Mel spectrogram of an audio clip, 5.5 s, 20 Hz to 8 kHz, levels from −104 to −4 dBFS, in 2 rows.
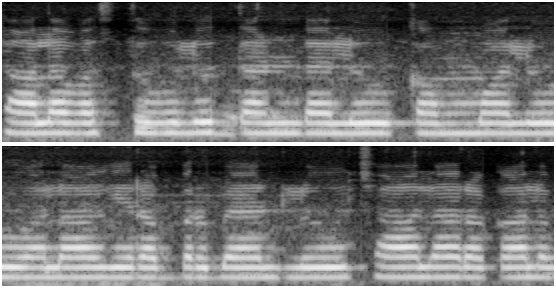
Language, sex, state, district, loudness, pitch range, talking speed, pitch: Telugu, female, Andhra Pradesh, Sri Satya Sai, -14 LUFS, 210-215 Hz, 100 wpm, 215 Hz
